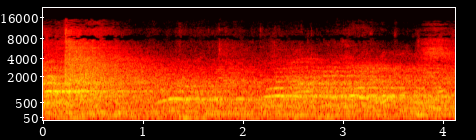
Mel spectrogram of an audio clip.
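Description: Indoor ice hockey rink during play: a sharp crack of stick or puck right at the start, echoing in the hall, then voices calling out over the steady noise of the game.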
